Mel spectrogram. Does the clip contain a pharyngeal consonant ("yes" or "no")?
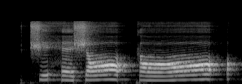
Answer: no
